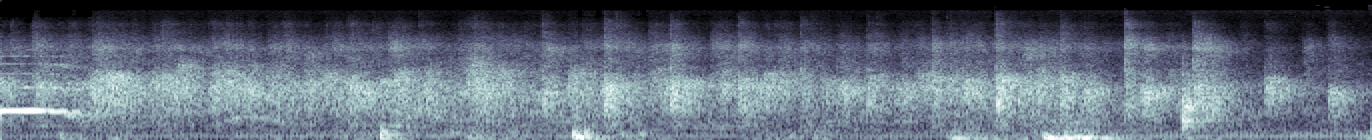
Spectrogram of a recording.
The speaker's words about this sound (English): All right, hey, let's hear some more applause for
